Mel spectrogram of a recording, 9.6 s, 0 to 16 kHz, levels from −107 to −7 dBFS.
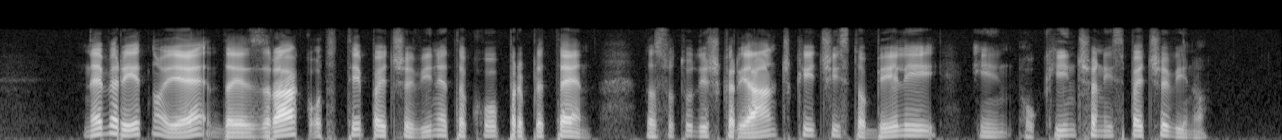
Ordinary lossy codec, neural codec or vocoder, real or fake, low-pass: none; none; real; 7.2 kHz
